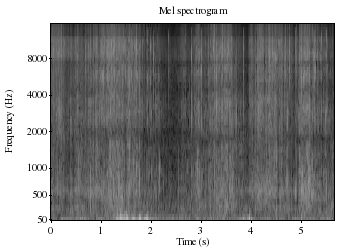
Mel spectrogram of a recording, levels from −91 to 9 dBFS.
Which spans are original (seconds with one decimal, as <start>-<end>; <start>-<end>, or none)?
1.0-3.7; 4.9-5.7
